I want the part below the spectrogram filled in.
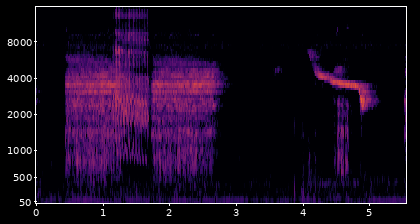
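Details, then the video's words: Wild Oriental magpie-robin (kacer) during bird trapping: a harsh, hissing rasp lasting about two and a half seconds, then after a pause a clear whistle sliding downward in pitch, over a faint steady low hum. "pikat burung Kacer ganas gila mantap jiwa"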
